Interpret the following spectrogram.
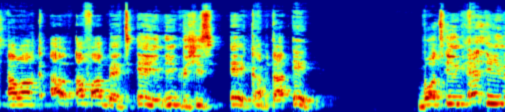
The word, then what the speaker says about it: Esan: there is nothing like Isa the right pronunciation is ISA because the the white people were pronouncing it because the first letter started from E and in in language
